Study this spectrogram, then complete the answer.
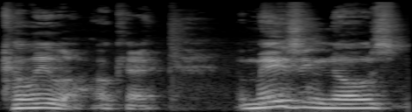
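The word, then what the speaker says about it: Caol Ila: says I bought the Cole khila okay it's spelled c a o l it's not Cole but kalila okay amazing nose not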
